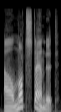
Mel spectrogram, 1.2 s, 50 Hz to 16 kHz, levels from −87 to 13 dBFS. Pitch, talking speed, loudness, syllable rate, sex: 140 Hz, 195 wpm, -16 LUFS, 3.7 syllables/s, male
